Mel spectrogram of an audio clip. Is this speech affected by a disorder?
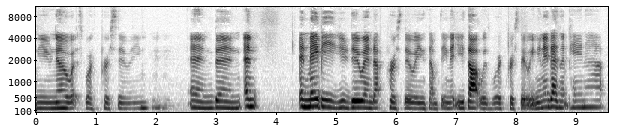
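Yes: deafness; relies on hearing aids and lip reading, pretty bad tinnitus.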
